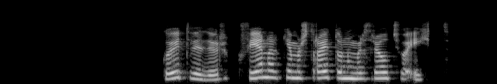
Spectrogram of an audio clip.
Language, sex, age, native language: Icelandic, female, 40-49, Ukrainian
